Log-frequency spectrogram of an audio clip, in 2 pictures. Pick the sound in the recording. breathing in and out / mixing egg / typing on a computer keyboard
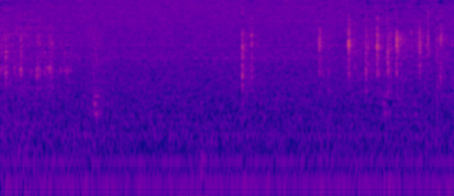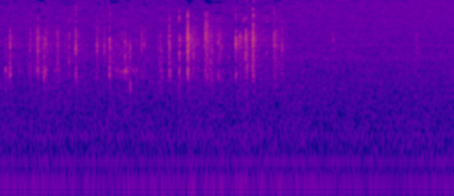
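typing on a computer keyboard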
